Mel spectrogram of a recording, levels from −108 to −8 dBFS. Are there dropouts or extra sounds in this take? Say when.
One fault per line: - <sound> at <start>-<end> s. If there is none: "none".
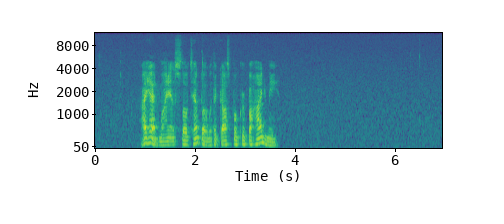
none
